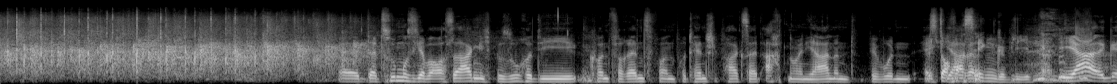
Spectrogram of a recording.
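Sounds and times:
applause: 0:00.0 - 0:04.2
speech: 0:03.4 - 0:11.1.

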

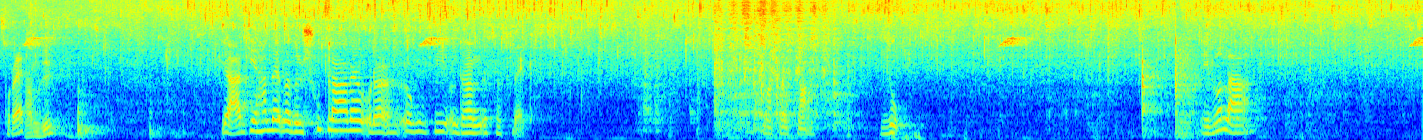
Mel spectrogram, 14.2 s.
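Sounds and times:
speech: 0:00.0 - 0:00.8, 0:02.2 - 0:05.4, 0:07.8 - 0:09.3, 0:12.0 - 0:12.6
chorizo sizzling in a pan: 0:00.0 - 0:14.2
clatter of stirring: 0:06.4 - 0:08.8.

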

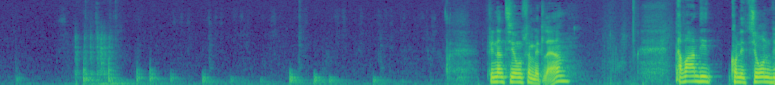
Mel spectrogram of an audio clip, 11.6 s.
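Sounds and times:
pen writing something down by hand: 0:02.0 - 0:06.7
speech: 0:07.4 - 0:08.6, 0:10.2 - 0:11.6.

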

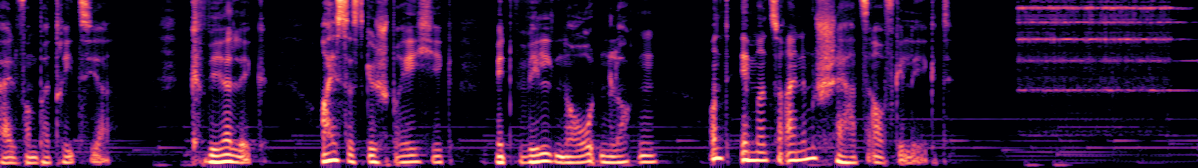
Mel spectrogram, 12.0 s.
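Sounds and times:
speech: 0:00.0 - 0:09.6
school bell ringing: 0:10.2 - 0:11.9.

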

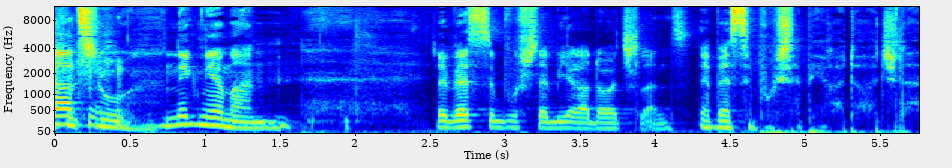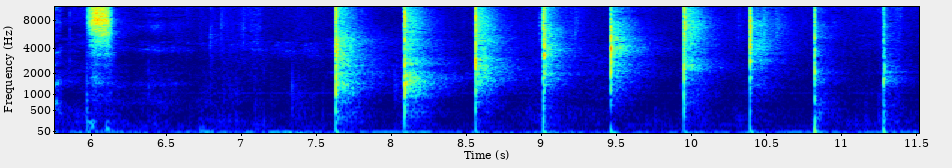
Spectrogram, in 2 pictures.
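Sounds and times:
speech: 0:00.0 - 0:01.9, 0:02.6 - 0:06.2
boy clapping hands repeatedly: 0:07.6 - 0:11.5.

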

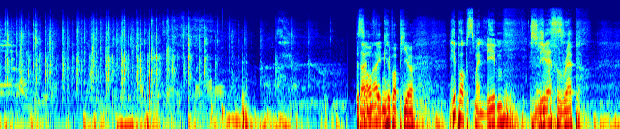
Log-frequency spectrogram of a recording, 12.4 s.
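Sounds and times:
audience applause and noise: 0:00.0 - 0:06.8
speech: 0:07.1 - 0:11.6.

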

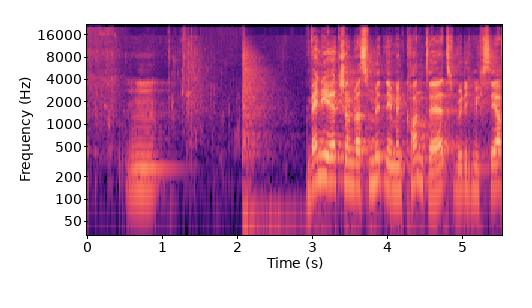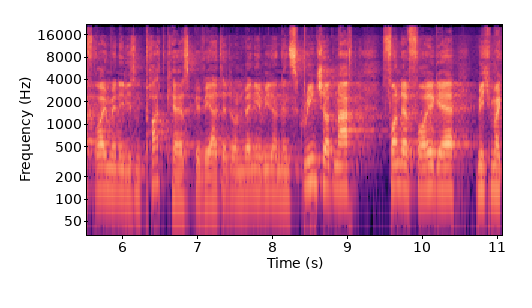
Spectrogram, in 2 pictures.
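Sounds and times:
person sipping water: 0:00.0 - 0:02.9
speech: 0:00.5 - 0:01.0, 0:03.0 - 0:11.0.

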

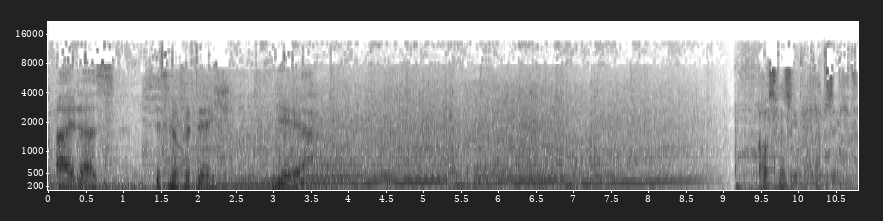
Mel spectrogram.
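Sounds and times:
speech: 0:00.1 - 0:03.7, 0:09.5 - 0:10.7
fast car engine revving and racing: 0:01.3 - 0:09.1.

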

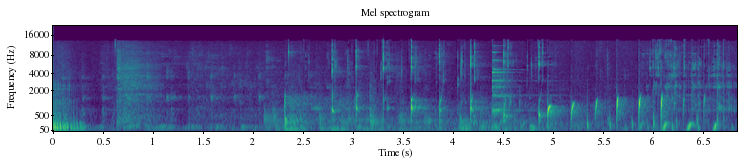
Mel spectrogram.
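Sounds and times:
beer glugging from a bottle into a glass: 0:02.1 - 0:06.8.

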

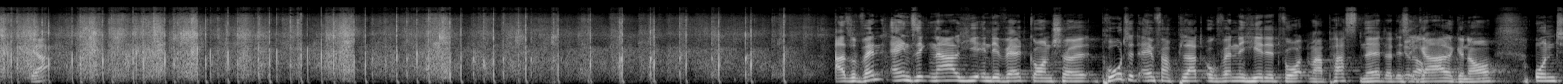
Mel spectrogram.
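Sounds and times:
audience applause: 0:00.0 - 0:09.3
speech: 0:00.3 - 0:00.6, 0:08.4 - 0:15.6.

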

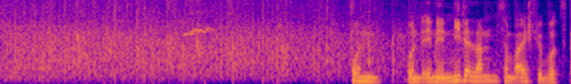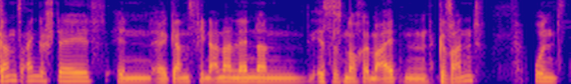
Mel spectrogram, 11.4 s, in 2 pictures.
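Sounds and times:
whistles and cheers: 0:00.0 - 0:04.5
audience applause: 0:00.0 - 0:05.3
speech: 0:03.5 - 0:11.4.

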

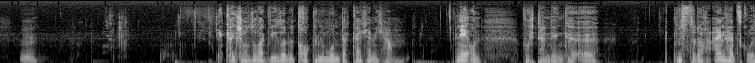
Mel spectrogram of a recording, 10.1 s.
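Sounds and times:
speech: 0:00.3 - 0:00.6, 0:03.0 - 0:08.1, 0:08.9 - 0:10.0
person gulping a drink: 0:01.0 - 0:03.2, 0:05.4 - 0:06.1.

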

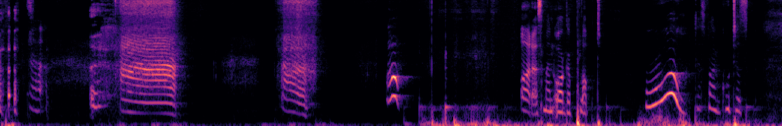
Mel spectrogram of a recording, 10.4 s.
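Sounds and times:
speech: 0:00.4 - 0:02.4, 0:07.0 - 0:10.4
nose blowing: 0:01.3 - 0:02.6, 0:03.6 - 0:04.5.

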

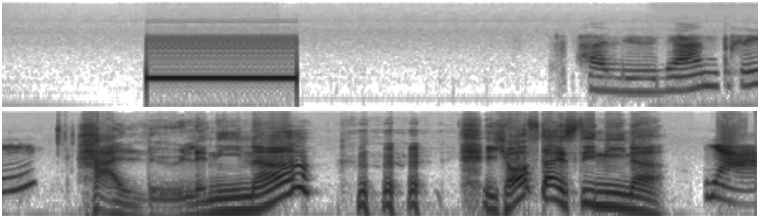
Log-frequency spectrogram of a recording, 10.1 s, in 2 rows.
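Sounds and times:
telephone ringback tone: 0:01.0 - 0:02.0
speech: 0:03.9 - 0:10.0.

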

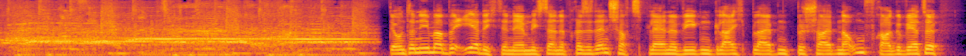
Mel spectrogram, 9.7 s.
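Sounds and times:
crowd of supporters cheering and whooping at campaign event: 0:00.0 - 0:03.8
scattered shouts: 0:00.0 - 0:03.8
speech: 0:03.9 - 0:09.5.

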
